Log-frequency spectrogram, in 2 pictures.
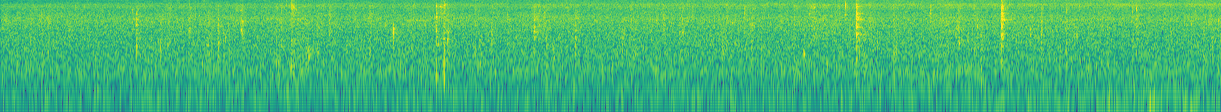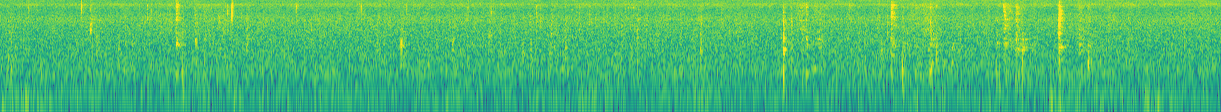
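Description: Steady rain, with scattered sharp clicks of a spoon against a metal bowl.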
